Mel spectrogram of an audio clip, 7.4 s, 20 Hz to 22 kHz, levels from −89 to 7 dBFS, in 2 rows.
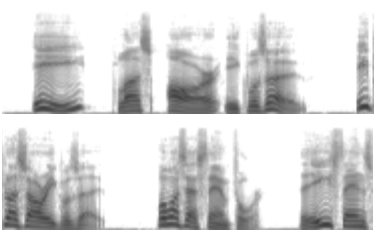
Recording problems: none

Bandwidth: 14.5 kHz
